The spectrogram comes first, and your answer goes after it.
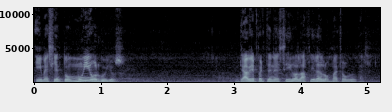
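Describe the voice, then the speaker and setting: An older man with a Cuban accent, a former volunteer teacher giving earnest, measured testimony for a documentary. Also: on the high side, expressive.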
